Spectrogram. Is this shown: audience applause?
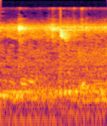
no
